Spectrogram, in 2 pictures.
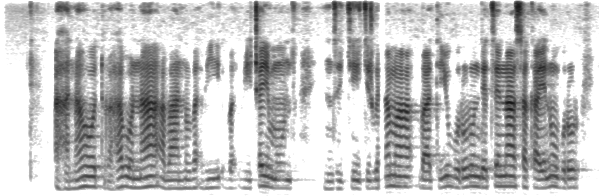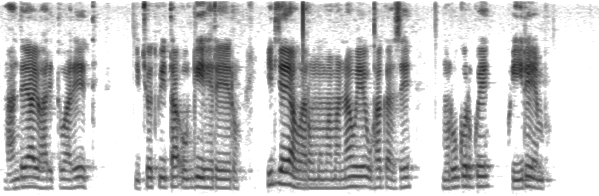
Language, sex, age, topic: Kinyarwanda, male, 25-35, government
